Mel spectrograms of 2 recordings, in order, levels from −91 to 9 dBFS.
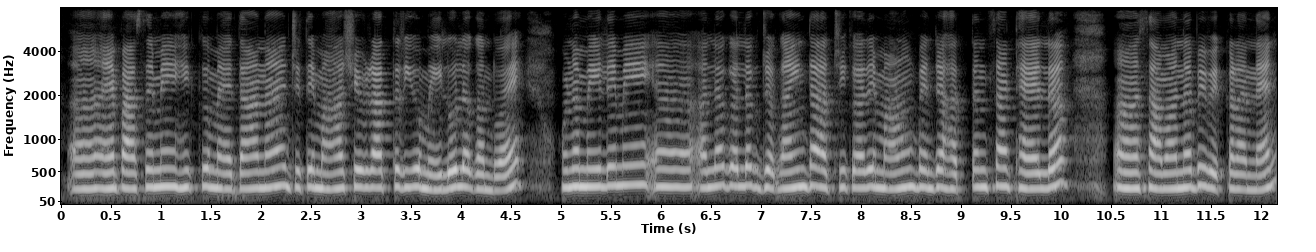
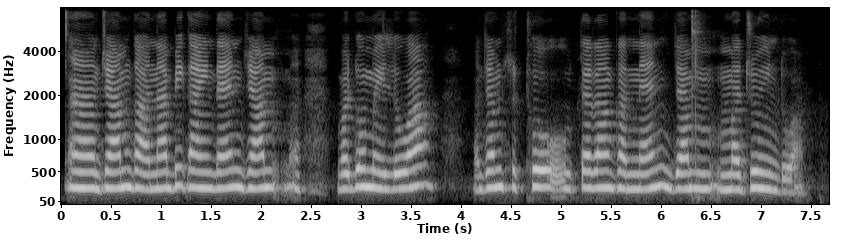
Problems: none marked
